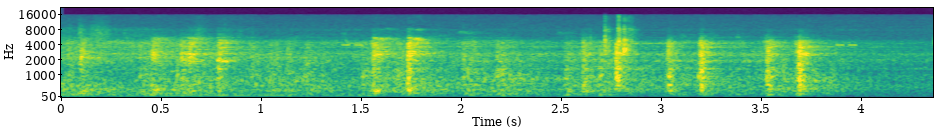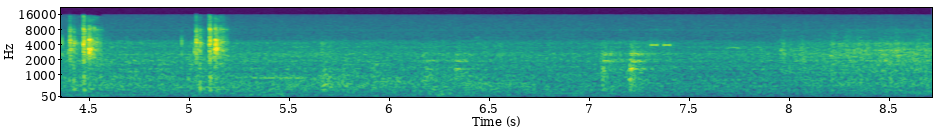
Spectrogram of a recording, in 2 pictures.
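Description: Seibu 101-series electric train running away, its wheels clicking over rail joints. The clicks come in clusters for the first few seconds, then grow sparse and fainter as the train recedes.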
